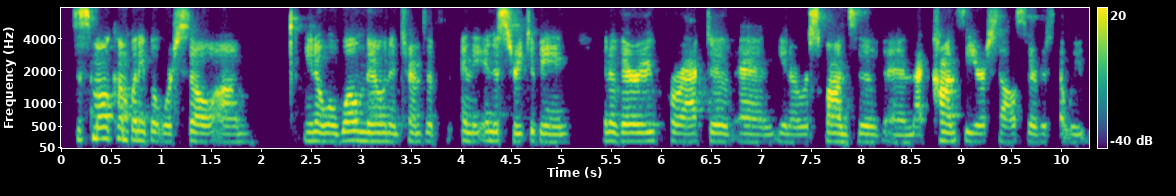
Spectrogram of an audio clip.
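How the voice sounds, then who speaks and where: A young woman from the Bahamas, a guest answering interview questions in a friendly, measured way with frequent fillers over a video call. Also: lowish voice, no echo. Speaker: guest, self-directed IRA specialist. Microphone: video call mic. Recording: dull, dry video call audio.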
